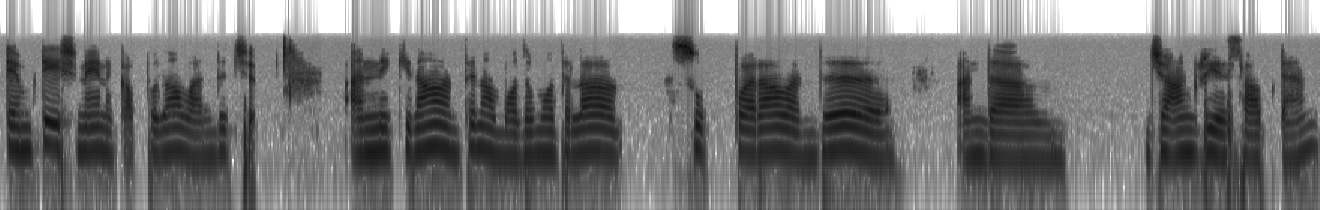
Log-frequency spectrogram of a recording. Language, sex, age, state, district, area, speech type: Tamil, female, 18-30, Tamil Nadu, Salem, urban, spontaneous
